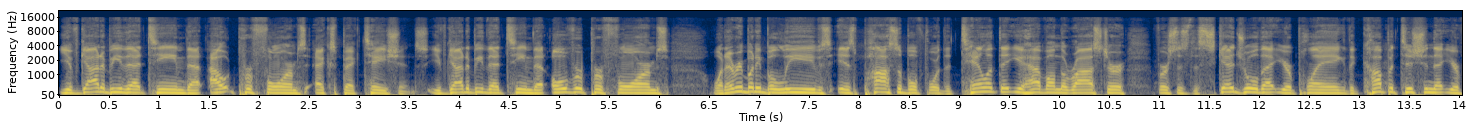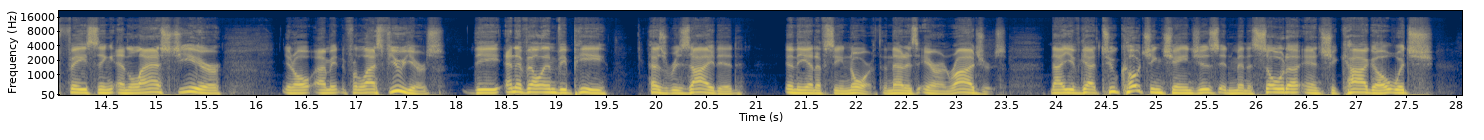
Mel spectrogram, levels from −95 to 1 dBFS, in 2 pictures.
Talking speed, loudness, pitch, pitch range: 170 wpm, -13 LUFS, 145 Hz, 130-160 Hz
